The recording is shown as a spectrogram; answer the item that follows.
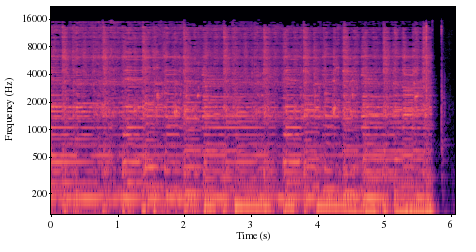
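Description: Music played back from a freshly recorded MiniDisc on a Sony MXD-D3 CD/MiniDisc deck. It stops abruptly near the end.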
